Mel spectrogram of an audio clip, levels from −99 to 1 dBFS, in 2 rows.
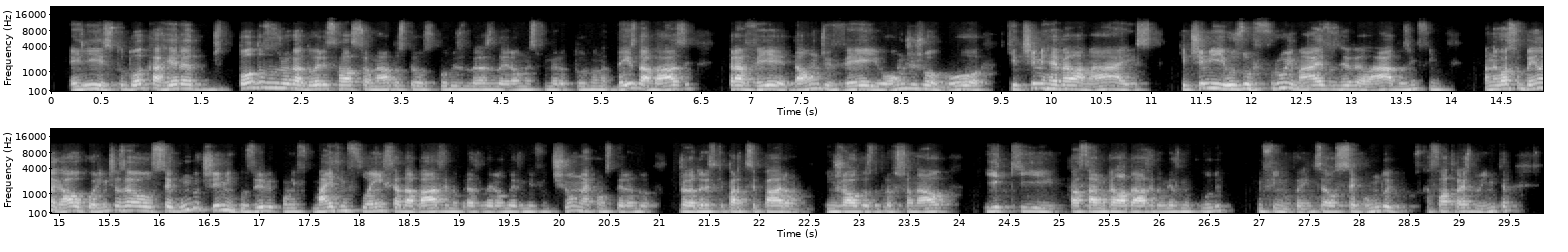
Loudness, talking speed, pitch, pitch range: -23 LUFS, 175 wpm, 135 Hz, 125-155 Hz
